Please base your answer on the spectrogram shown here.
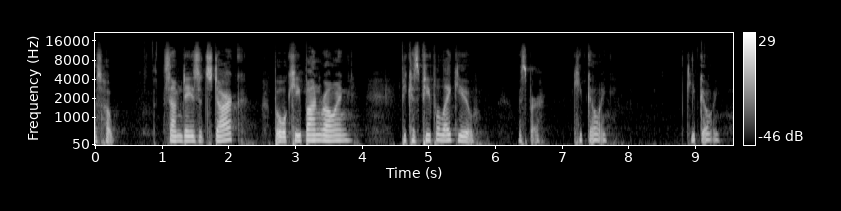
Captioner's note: whisper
